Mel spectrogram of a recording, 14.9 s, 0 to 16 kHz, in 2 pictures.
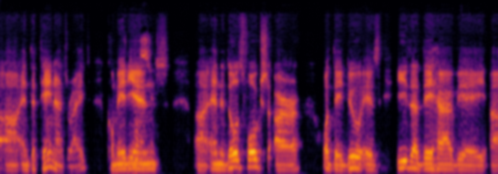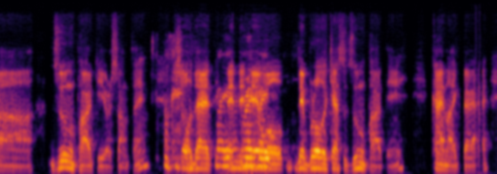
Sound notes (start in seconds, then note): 10.7 laughing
